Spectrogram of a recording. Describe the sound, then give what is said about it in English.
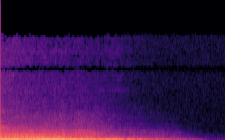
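A car engine roars loudly as the driver speeds off, nearly hitting a woman with a pram, then recedes, its low growl thinning and fading into silence within about two seconds. No voices are heard. “Shut up and drive. Watch that woman. Look! The pram! Christ! You nearly killed us!”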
